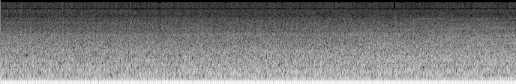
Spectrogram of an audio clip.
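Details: Lasko Air Flex box fan with full-sized Macmillan motor and Weather Shield blades on high: steady low motor hum, constant rushing air, slight vibration, no knocks or rubbing; normal running.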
